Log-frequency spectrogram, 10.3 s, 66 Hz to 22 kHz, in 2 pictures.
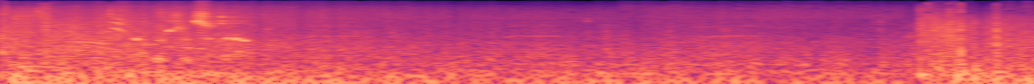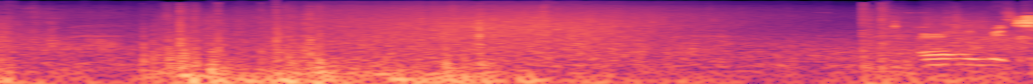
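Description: Loud, rumbling booms from 5-inch shells hitting and exploding on a warship in a naval video game roll over a constant roar of noise. A voice talks over them.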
